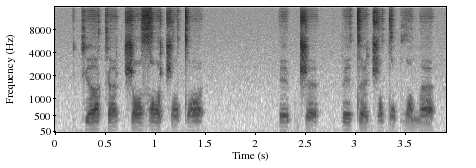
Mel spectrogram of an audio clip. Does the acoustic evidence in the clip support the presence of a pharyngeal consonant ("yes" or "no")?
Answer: no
